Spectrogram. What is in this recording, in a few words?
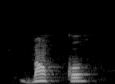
"bãoko", Mooré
